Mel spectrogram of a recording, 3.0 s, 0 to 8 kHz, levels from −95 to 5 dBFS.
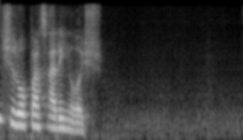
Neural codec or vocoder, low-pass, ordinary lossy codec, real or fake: codec, 16 kHz in and 24 kHz out, 0.6 kbps, FocalCodec, streaming, 2048 codes; 7.2 kHz; none; fake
